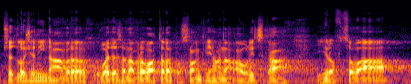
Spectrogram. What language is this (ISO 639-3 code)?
ces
